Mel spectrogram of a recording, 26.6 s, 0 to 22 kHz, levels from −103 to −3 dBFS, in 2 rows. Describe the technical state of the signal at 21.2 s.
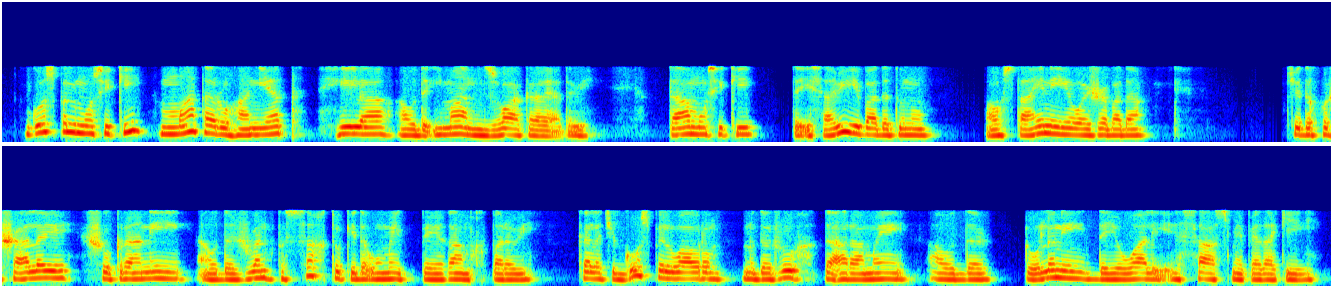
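At 21.2 s, as throughout the clip, the speech passes through a Bluetooth CVSD headset codec. Its one-bit adaptive delta coding removes everything above 3.8 kHz, leaving plainly audible scratchy sibilants and granular hiss.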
